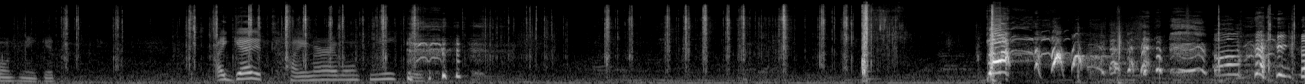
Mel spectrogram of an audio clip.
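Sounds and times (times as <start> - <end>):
puzzle cube layers clicking: 0.1 - 9.1
loud high-pitched yell: 9.9 - 10.9.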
